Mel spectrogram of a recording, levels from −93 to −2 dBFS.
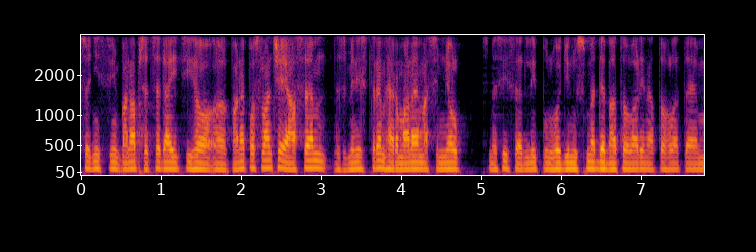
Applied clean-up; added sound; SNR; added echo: neural mask model DeepFilterNet 3.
